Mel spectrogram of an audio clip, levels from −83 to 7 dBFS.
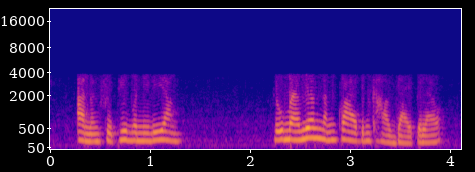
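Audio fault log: Throughout, Speex codec damage: the speech sounds plainly noisy and hoarse, as this CELP coder has too few bits to model the excitation behind each sound. The coarseness fits a low Speex setting, roughly 11 kbps.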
